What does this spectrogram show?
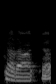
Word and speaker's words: Caracas: I don't know if the pronunciation is correct, but I'm gonna say it in Caracas. Caracas. Yeah, Caracas. correct.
